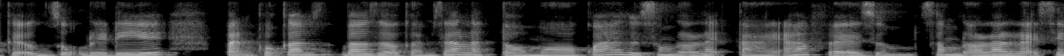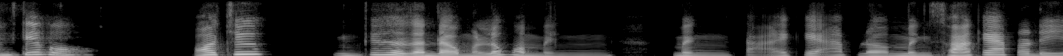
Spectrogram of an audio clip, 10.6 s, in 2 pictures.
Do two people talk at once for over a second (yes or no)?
no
